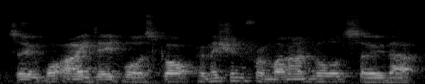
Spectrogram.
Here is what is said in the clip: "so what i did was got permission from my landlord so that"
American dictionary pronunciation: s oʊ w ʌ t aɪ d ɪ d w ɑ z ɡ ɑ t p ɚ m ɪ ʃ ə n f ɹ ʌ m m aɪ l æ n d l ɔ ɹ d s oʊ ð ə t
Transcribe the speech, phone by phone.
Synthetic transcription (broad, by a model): s oʊ w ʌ t aɪ d ɪ d w ɑ z ɡ ɑ t p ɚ m ɪ ʃ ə n f ɹ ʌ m m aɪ n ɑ n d l ɔ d s oʊ ð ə t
